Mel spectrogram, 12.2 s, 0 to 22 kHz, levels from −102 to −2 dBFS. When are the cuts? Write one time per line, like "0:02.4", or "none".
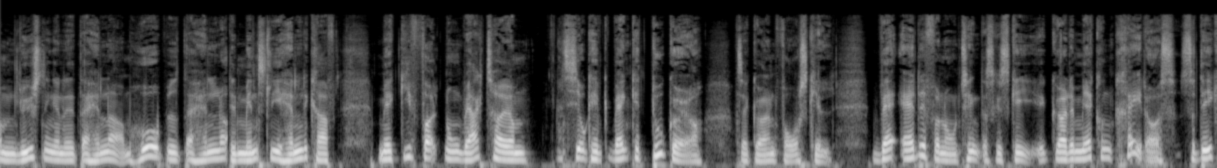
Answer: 0:02.3
0:05.4
0:06.0
0:07.4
